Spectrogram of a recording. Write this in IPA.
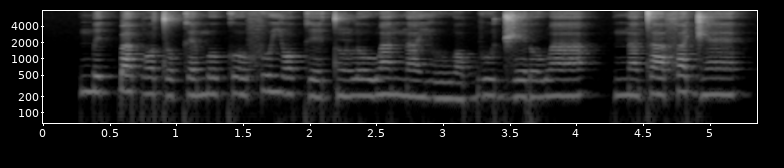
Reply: m e˧ k͡p a˦ b ɔ˧ t o˨ k ɛ˨˦ m o˧ k o˧ f u˦ j ɔ˧ k e˨ t ũ˨ l o˨ w ã˧ n ã˨ j u˨ w ɔ˨ b u˨ d͡ʒ e˨ ɾ o˨˦ w ã˦ | n ã˧ t a˧ f a˦ d͡ʒ ɛ̃˧

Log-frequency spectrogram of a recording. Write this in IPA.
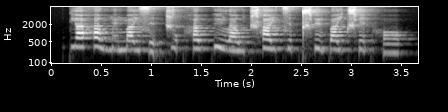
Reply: p j a˦ h a˥˧ w m ẽ˧ m a˧ j s e˨ ʔ t͡ɕ o˦ ʔ h a˦ w k ĩ˥˧ l a˧ w t͡ɕʰ a˦ j t͡s e˦ p̚ t͡ɕʰ ẽ˥˧ p a˦ j t͡ɕʰ e˦ ʔ h ɔ˧

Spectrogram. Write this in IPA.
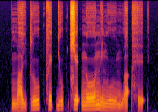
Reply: m a˨˩ j p l uː˥˩ k̚ f e˥˩ k̚ j u˥˩ k̚ t͡ɕ e˥˩ ʔ n oː˦˥ n i˧ n w uː˨˩ m w a˨˩ ʔ h e˨˩ ʔ

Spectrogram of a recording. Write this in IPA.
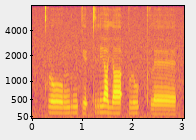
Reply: kʰ l oː˧ ŋ ɯ˦˥ ŋ k e˨˩ ʔ t r i˥˩ a̯ j a˥˩ ʔ k l u˥˩ ʔ pʰ l ɛː˧

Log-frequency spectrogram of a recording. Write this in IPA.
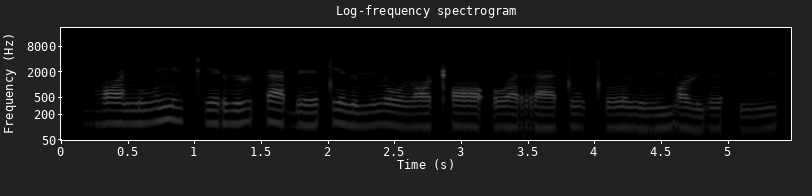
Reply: ɡʱ ɔ ɐ̯ n u n i kʰ i ɽ ʉ ɭ θ æ ɓ e t i ɳ y l o l ɔ ʈʰ ɔ ʔ o ɐ̯ r æ t u tʰ ɵ l ʉ j ɔ ɭ j ø h y

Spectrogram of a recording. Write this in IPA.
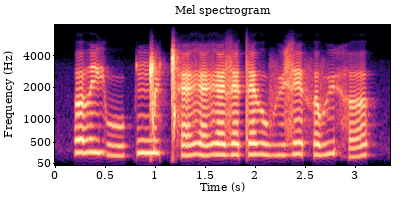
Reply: ə˥ ð i˥ j u˩ | ŋ͡ǀ y˥˩ ǀʰ ɛ˩˥ ɣ ɛ˩˥ ɣ ɛ˧ z ɛ˥˩ t ɛ˥ ð u˧ v y˧ z e˥˩ θ ə˧ v y˥˩ h ə˩˥

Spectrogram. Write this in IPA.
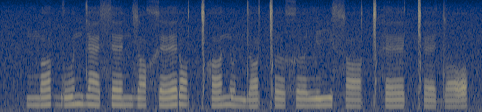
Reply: ŋ ʌ ɡ ʊ n d æ s ɛ n z ɒ x ɛ ɾ ɔ ǀʰ ʌ n ʊ n d ʌ ǀ ə x ə l i s ɒ ǀʰ ɛ ǀ ɛ d ɔ

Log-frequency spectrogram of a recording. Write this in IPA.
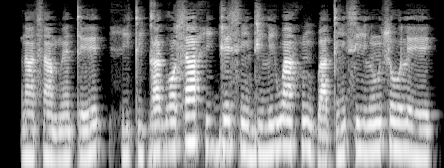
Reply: ɾ ã˨ s ã˨ b ɛ̃˨ t e˨˦ | h i˨ t i˨ ɡ a˧ ɡ ɔ˧ s a˦ h i˧ ɡ e˦ s ĩ˧ d i˧ l i˦ w ã˦ h ũ˦˨ ɡ͡b a˨ t ĩ˧ s i˧ l ũ˦ s o˦ l e˧

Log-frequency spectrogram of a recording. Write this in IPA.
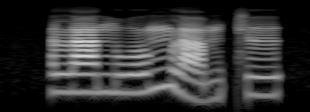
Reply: l a˧ n w o˧˥ ŋ l a˨˩˨ m c ɨ˧

